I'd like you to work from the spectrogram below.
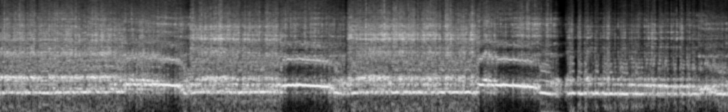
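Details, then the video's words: Guariba, or howler monkey, from Brazil giving a sustained, grinding roar in surges of one to two seconds, each ending with a short downward slide before the chorus swells again. "SOM DO MACACO BUGIO, Barulho de Bugio!"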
